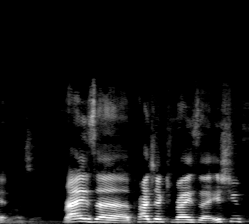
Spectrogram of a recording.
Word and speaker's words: Riese: Riese.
